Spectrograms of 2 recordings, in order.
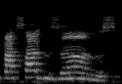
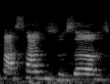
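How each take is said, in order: First: The word 'os' is dropped and merged. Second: The word 'os' is clearly pronounced.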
